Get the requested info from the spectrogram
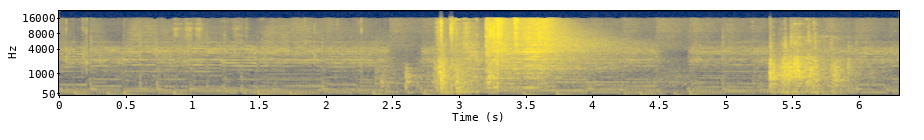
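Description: Background music, with two loud, harsh metal noises, one about three seconds in and a shorter one near the end, from a floor sheet-metal shear working aluminum sheet.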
